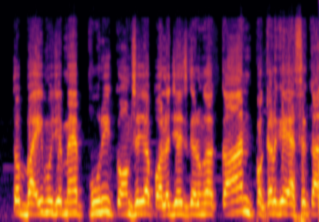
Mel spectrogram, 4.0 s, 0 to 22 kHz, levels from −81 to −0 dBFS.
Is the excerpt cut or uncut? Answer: uncut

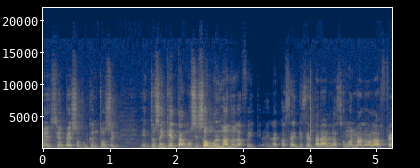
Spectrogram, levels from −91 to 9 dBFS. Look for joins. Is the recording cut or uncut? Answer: cut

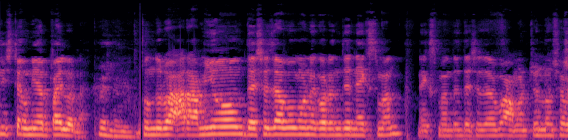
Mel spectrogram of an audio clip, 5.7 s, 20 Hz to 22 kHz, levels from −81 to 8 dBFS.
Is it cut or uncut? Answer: cut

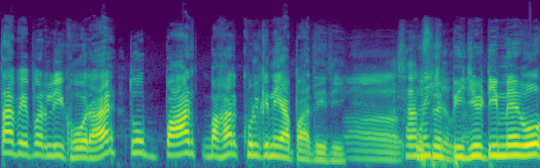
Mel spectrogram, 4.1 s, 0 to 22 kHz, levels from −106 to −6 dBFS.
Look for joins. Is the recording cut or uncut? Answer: cut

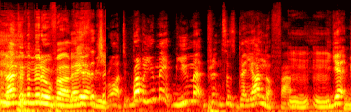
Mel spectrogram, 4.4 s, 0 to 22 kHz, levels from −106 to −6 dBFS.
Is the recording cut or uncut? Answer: cut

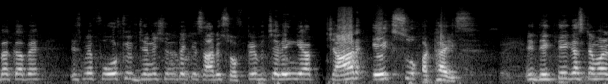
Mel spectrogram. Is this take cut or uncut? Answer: cut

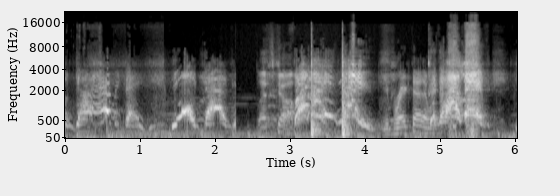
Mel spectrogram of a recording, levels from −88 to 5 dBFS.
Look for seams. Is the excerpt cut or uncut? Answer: cut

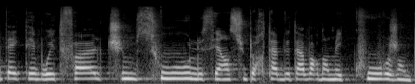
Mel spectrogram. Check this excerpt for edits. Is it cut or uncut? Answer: uncut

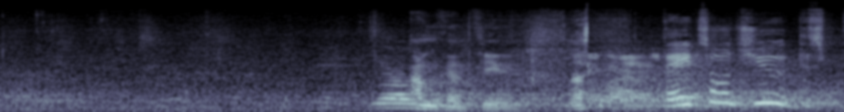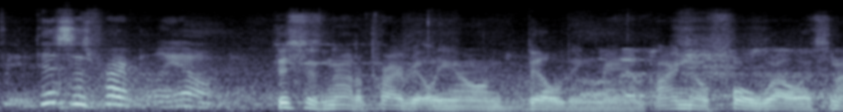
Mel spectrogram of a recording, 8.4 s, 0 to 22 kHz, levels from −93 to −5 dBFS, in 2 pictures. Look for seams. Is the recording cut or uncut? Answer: cut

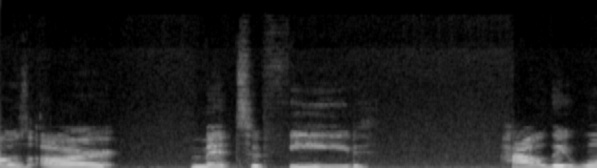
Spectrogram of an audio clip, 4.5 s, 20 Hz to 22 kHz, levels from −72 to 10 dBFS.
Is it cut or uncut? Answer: uncut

